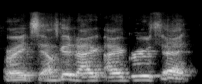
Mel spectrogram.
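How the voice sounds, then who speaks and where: A man's voice: sits high, sing-song, moderate pace, vocal fry, fairly bright tone, rough recording. A man in his fifties hosting a casual interview, affable, repeating facts back to his guest. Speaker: interview host.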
